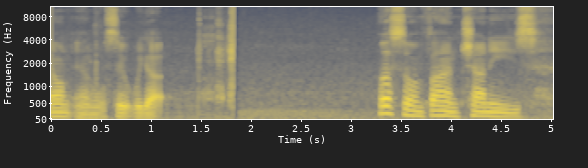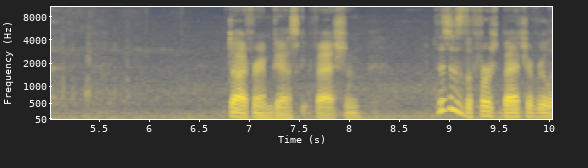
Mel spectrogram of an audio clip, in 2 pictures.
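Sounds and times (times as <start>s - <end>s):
low background noise: 0.0s - 10.0s
faint handling sounds: 4.9s - 6.4s.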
